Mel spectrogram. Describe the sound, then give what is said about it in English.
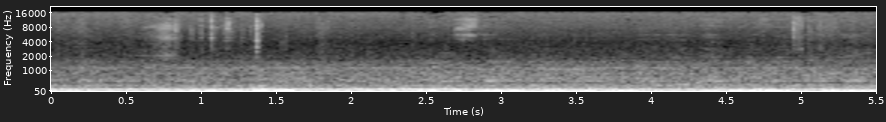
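Car engine running with traction control switched on: a low, steady rumbling drone at an even, moderate level throughout. “All right, we're going to turn the traction control back on. Car is shifting.”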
